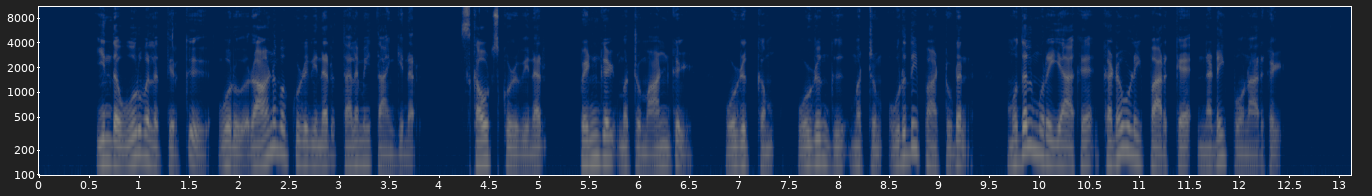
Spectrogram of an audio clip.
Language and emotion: Tamil, neutral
